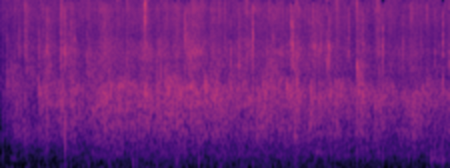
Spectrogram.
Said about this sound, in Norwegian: En applaus til!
